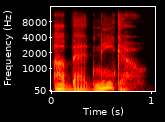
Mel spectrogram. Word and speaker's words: Abednego: Aed ngo, pronounced Abednego, almost certainly means servant of Nego, referring to Nebo, pronounced Nebo, another Babylonian deity.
